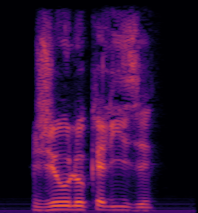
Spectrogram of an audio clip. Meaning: to geolocate
- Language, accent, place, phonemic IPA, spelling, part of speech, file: French, France, Lyon, /ʒe.ɔ.lɔ.ka.li.ze/, géolocaliser, verb, LL-Q150 (fra)-géolocaliser.wav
